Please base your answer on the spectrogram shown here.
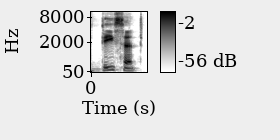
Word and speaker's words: decent: Makes an open syllable with a long vowel sound.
